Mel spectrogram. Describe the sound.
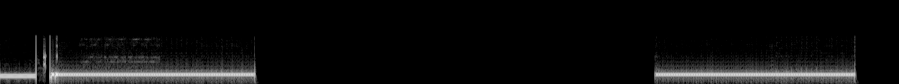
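A steady telephone line tone plays while a call is transferred, starting after a brief click and running in two long, unbroken stretches of the same flat pitch separated by several seconds of silence.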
